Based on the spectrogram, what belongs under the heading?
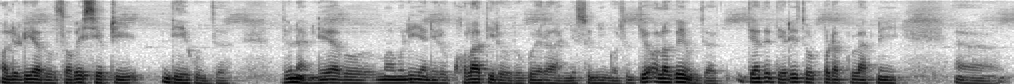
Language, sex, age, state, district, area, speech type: Nepali, male, 45-60, West Bengal, Kalimpong, rural, spontaneous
